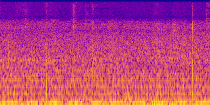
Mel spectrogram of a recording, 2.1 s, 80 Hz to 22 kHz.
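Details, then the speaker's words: 42" Harbor Breeze Armitage ceiling fan on low speed: low steady hum, quiet with no rattle or ticking; it gets noisy and buzzes on medium and high, blamed on a missing seal on the light globe. "Runs it runs pretty silent on low, but it runs pretty noisy on medium and high"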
